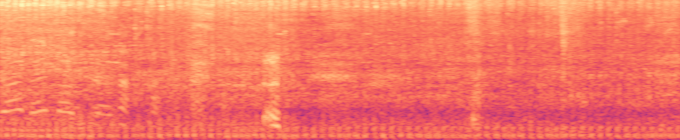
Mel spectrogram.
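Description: A motorcycle loaded with sacks runs with a steady, buzzing engine rumble from start to finish, close and fairly loud, with a brief thump near the middle and people talking.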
